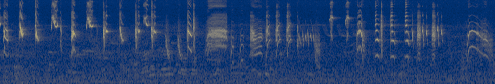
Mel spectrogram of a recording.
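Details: Long-tailed shrike song: a busy, fast run of sharp high chirps and clicks, about three per second, mixed with harsh rasping bursts and downslurred whistles, loud and varied, clear background.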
